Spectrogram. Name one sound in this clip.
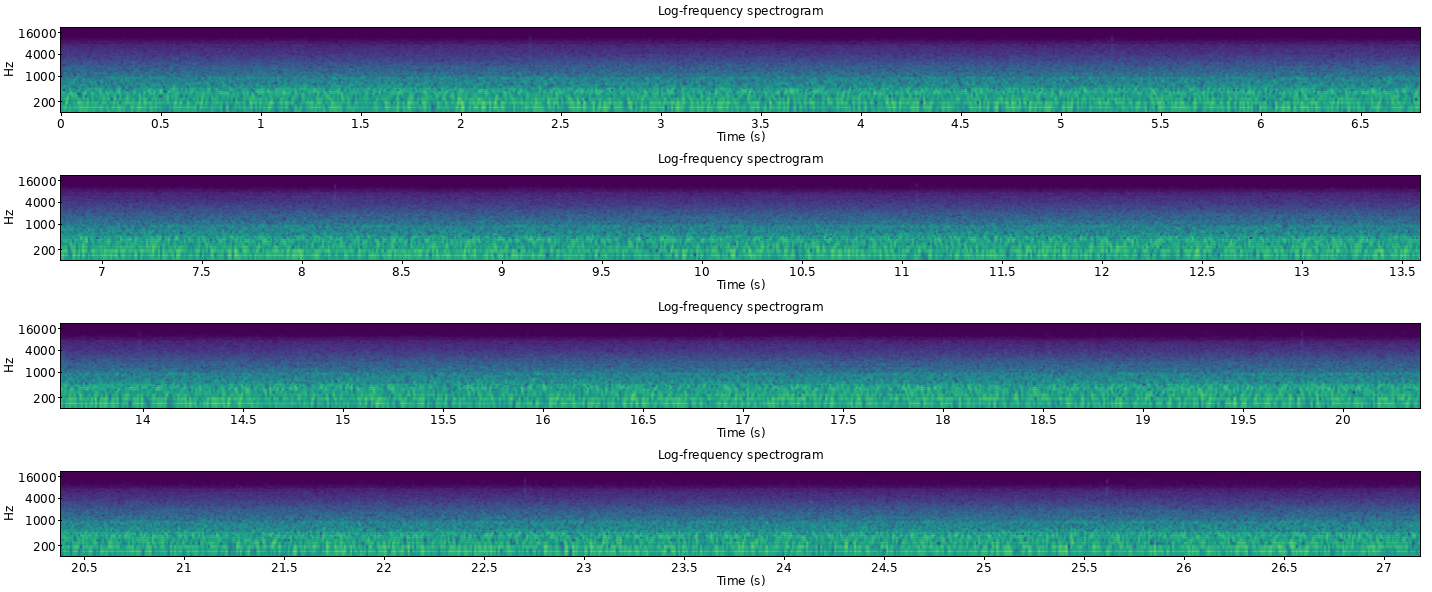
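A jet airliner's engines roar steadily in flight.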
